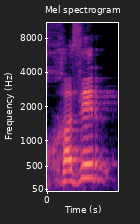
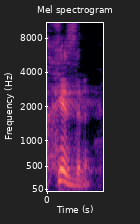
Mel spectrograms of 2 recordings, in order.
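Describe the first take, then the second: First: It has a after kh and i after z. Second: It has i after kh and no later vowel. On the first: "एक में खा के ऊपर जबर है, दौद के नीचे जेर है" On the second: "तीसरा तरीका यह है कि खा के नीचे जेर है"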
